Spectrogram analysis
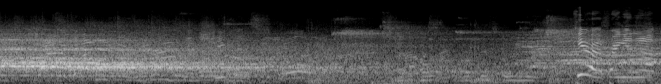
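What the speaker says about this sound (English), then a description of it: "I hope you can hear all that cheering from the Kings fans." Kings fans cheer and whoop at a women's varsity basketball game in 2021, a broad roaring crowd that swells and fades with ball bounces and squeaks audible, while an announcer talks over it.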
